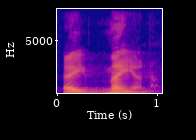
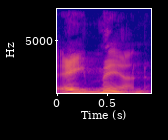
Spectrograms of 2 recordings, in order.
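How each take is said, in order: First: The word is drawn out into three syllables. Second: The word is said with two syllables.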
